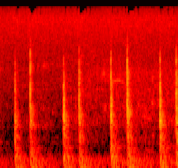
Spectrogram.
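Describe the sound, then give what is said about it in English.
A conductor's footsteps walk steadily across a hard floor as he enters the orchestra pit of an opera house, about eight sharp steps falling in an uneven paired rhythm, moderately loud, with no voices. “Now I take you to the opera house, where you hear the conductor's footsteps when he enters the orchestra pit.”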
